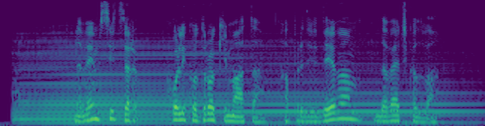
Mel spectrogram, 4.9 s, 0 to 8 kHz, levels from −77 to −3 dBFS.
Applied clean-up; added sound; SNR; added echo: none; Bowed string instrument; 6 dB; none.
